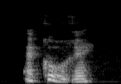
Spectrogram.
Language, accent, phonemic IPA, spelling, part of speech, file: French, Canada, /a.kuʁ.ʁɛ/, accourraient, verb, LL-Q150 (fra)-accourraient.wav
- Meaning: third-person plural conditional of accourir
